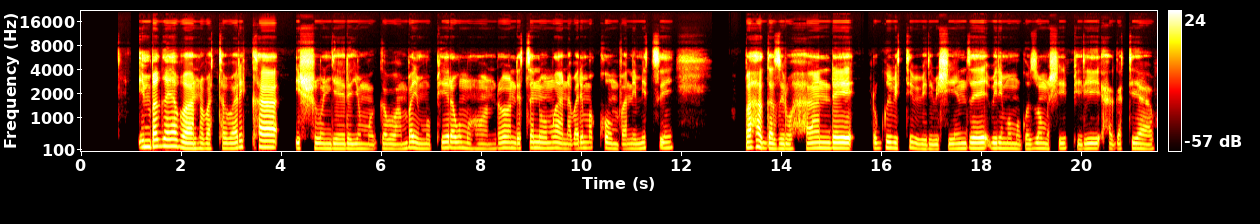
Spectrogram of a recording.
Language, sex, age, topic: Kinyarwanda, male, 25-35, health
